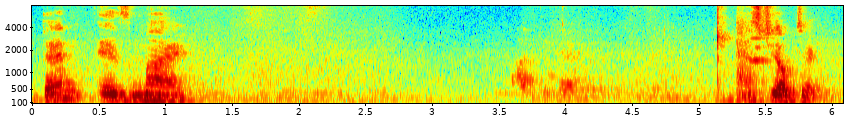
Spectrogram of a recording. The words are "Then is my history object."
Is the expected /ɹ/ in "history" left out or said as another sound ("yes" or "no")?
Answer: yes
